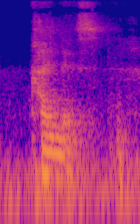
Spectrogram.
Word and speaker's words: KINDNS: spell it as uh K DNS and we pronounce it as uh kindness and it is basically a framework for DNS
